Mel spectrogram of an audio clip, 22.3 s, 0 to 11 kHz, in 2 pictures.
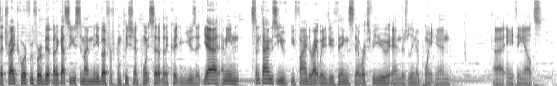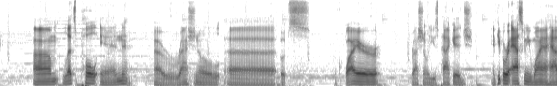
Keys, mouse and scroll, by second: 8.9 q, 9.8 Escape, 10.1-15.7 typing, 17.1 Home, 17.4 Right, 17.5-22.0 typing.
